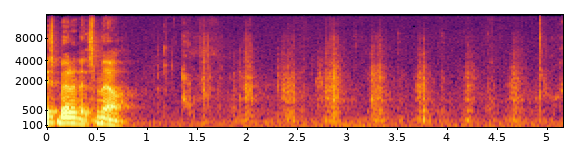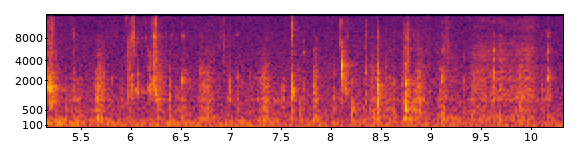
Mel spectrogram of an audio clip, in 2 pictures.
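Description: A man crunches a crisp chip while chewing.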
